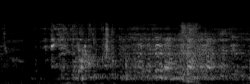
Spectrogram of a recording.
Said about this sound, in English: I can't think of one good reason, honey, why we shouldn't blow bubbles into our milk. Let's go.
